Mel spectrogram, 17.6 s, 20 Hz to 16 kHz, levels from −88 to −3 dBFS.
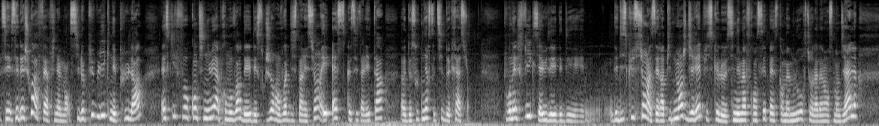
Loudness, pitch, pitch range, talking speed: -16 LUFS, 210 Hz, 185-255 Hz, 220 wpm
